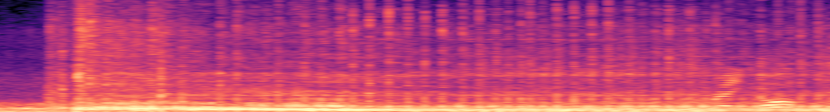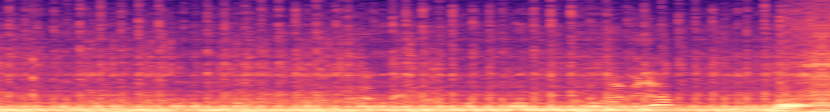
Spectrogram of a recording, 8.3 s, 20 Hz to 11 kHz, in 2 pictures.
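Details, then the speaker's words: P1PE P6220C two-stroke chainsaw, warm, chain brake on, no load, after carburettor adjustment: even idle at the correct speed, then clean climb to maximum revs with slight smoke, slightly rich on high speed as intended; runs right. "the idle speed is correct and there was a slight Abunda smoking when I was revving into high speed that suggests slightly rich"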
